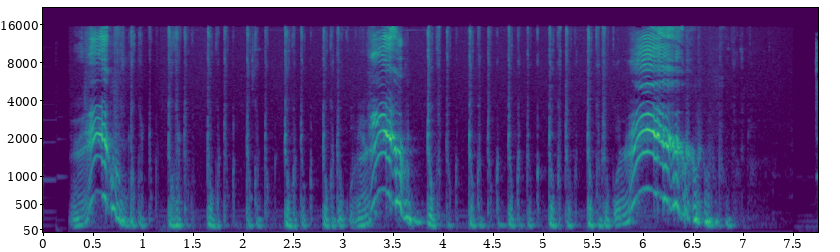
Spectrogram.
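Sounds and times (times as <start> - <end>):
speech: 0.2 - 0.6
horse neighing: 0.3 - 1.1, 3.0 - 3.9, 5.6 - 7.0.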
